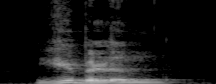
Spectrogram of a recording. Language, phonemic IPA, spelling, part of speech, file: Dutch, /ˈjybələ(n)/, jubelen, verb, Nl-jubelen.ogg
- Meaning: to jubilate, rejoice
